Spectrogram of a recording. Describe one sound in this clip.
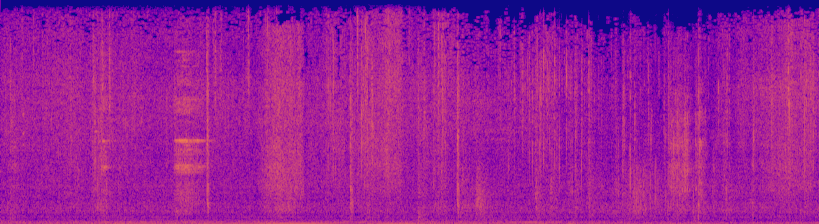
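Footsteps clang on metal grating and stairs.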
